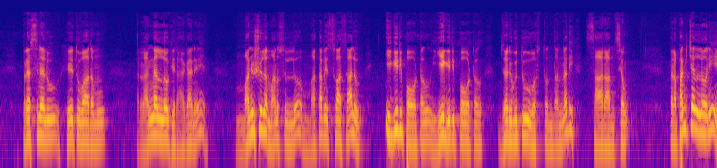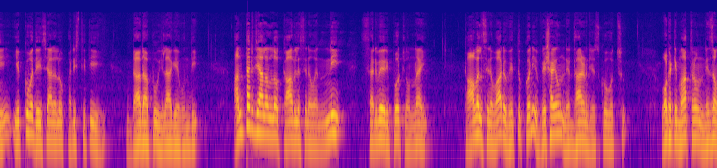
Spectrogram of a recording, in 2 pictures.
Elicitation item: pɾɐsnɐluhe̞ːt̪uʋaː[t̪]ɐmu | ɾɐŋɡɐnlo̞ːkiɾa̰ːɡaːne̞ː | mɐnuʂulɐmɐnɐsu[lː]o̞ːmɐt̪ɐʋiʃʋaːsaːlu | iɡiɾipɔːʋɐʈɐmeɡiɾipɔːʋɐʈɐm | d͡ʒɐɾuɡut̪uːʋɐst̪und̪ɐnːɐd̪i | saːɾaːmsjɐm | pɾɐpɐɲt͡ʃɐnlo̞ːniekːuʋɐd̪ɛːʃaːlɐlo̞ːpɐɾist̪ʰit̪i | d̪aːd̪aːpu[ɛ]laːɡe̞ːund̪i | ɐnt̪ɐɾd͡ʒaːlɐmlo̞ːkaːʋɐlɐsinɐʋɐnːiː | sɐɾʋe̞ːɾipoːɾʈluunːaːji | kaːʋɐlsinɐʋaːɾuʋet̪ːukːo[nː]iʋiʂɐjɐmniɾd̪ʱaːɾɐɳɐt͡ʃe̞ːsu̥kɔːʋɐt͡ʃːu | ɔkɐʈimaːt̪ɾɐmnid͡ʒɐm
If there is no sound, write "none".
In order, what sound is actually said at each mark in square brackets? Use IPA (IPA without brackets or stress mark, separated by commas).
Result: d̪, lː, i, n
